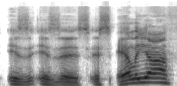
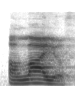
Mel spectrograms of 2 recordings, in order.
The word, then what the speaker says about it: Alioth: It's Elioth, or I feel like I keep saying it wrong. Alioth is a trans-temporal entity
